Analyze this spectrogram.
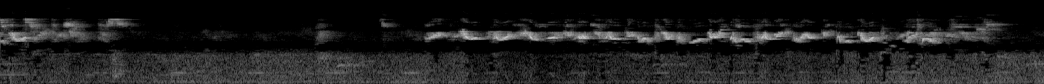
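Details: After a quiet opening with a few scattered notes, the azulão bursts into sustained, rapid high warbling that runs for several seconds before trailing off.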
